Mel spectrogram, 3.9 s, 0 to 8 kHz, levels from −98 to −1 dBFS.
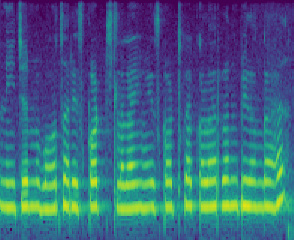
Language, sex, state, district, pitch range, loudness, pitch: Hindi, female, Jharkhand, Garhwa, 290-305 Hz, -14 LUFS, 295 Hz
